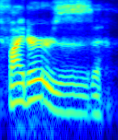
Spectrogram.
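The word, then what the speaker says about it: FighterZ: I believe, Kenneth, I believe it's pronounced Dragon Ball Fighter Z, though. Okay, good. Because I thought the developers were they made a statement. They said, it's fighters.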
